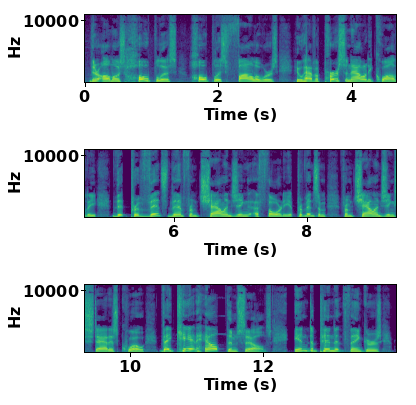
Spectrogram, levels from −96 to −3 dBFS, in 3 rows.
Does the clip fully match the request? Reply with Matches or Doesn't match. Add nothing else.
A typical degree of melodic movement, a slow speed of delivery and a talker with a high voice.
Matches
